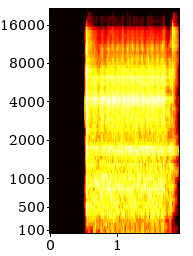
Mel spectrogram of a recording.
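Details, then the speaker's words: 1993 Evinrude 115hp outboard, unknown history, reportedly last ran about 2 years ago, with cleaned starter installed on a low battery being charged: brief, strong, even starter spin, steady high whir, no grinding or dragging; cranks healthy. "All right, starter's installed, and I put a battery charger on the battery, so it's kind of low. Let's see what happens."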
